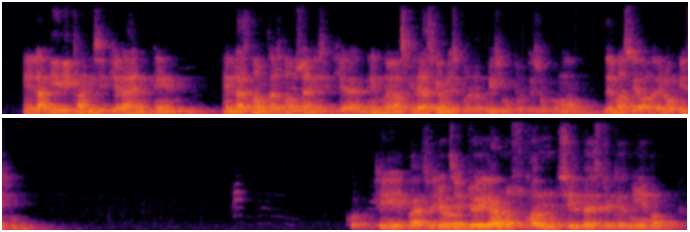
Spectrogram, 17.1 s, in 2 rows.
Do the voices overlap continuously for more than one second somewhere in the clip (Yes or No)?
No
